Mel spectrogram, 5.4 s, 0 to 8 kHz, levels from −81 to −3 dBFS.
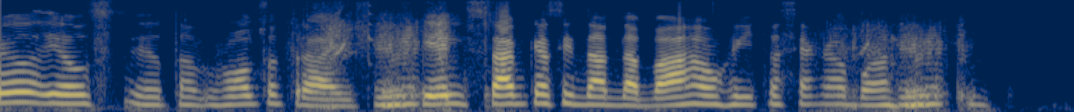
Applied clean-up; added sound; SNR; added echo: neural mask model RNNoise.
